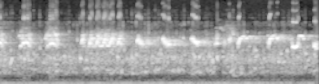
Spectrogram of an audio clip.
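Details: Orange-headed thrush pours out a dense, fast chattering song of high, tumbling phrases, with scratchy notes bursting every half second or so, played as a lure to coax a silent orange-headed thrush into answering.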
